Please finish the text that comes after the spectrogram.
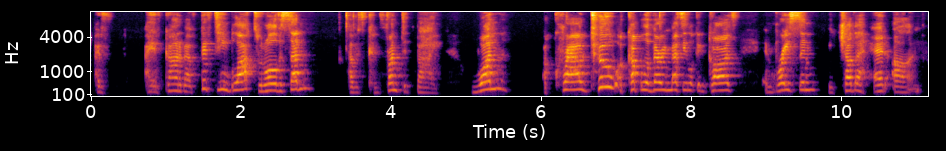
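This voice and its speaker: Female gumshoe actress, high voice, cheeky and wisecracking, slangy noir delivery for vintage-style radio detective drama. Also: animated, normal speed. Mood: wry narrating. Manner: wry, slangy hardboiled delivery. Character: wisecracking female private eye, cheeky and flirtatious, narrating her case.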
